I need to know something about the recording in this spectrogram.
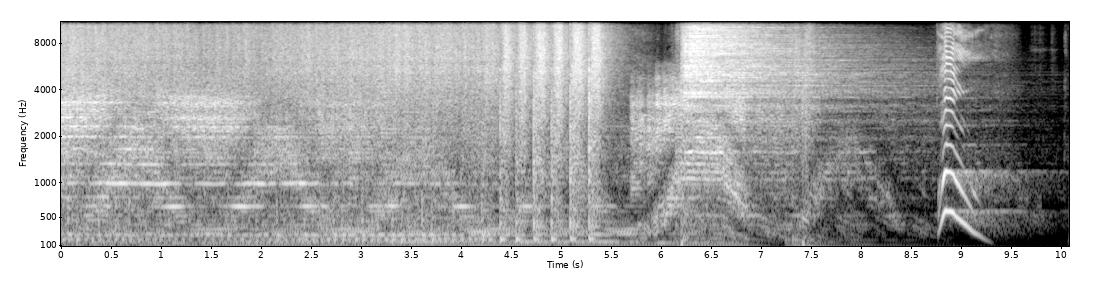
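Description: Live rock band of drum kit, electric bass and keyboard playing the closing bars of a song, with the full band stopping about five and a half seconds in. The last chord rings and fades, and near the end one short loud note slides down in pitch.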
